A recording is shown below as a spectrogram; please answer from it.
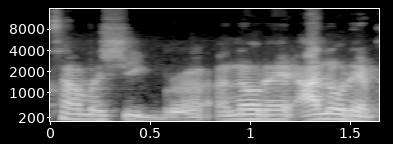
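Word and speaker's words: Tamasheq: I said, nah, it's pronounced Tamashik, bro.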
